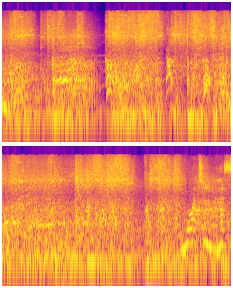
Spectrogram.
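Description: Game battle effects clash and whoosh loudly.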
